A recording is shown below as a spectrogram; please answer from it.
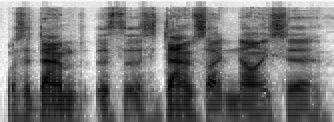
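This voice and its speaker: A man's voice: low-pitched, brisk, no echo, clean studio sound. A man co-hosting a casual chat show, laid-back, laughing often and reading viewer comments aloud.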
